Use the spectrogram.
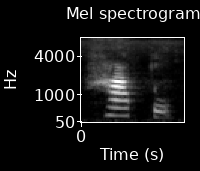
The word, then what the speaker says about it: rato: When at the beginning of a word, it sounds like the H in English, h, h, h, as in rato, mouse, rato.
